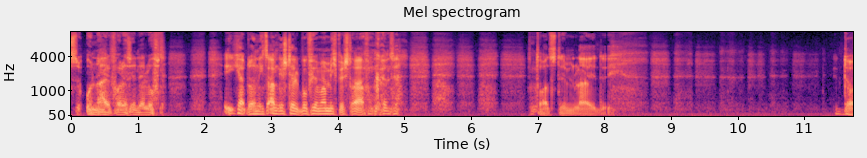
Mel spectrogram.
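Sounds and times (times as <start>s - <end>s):
speech: 0.0s - 5.7s, 6.9s - 8.4s, 11.5s - 11.7s
restless cat breathing laboriously while lying unable to sleep: 5.0s - 6.9s, 8.1s - 11.4s.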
